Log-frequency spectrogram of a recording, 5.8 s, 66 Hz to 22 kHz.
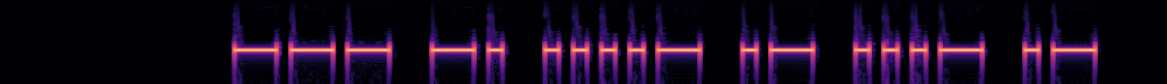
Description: Morse code, heard as a keyed tone, about 17 wpm, 700 Hz. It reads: ON4AVA
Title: DXCC-100 Call Signs - 6 Characters - Repeated 3x - 17wpm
